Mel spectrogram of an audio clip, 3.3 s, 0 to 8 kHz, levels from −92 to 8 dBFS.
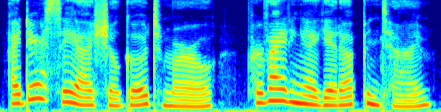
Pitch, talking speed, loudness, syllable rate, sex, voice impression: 220 Hz, 255 wpm, -15 LUFS, 5.9 syllables/s, female, very feminine, slightly young, very thin, tensed, slightly powerful, bright, soft, clear, fluent, cute, very intellectual, refreshing, sincere, very calm, very friendly, reassuring, very unique, very elegant, wild, very sweet, lively, very kind, slightly modest, slightly light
